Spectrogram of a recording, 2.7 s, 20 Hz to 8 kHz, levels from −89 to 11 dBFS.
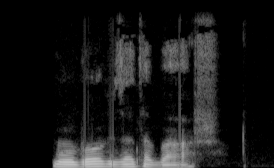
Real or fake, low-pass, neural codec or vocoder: real; 7.2 kHz; none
